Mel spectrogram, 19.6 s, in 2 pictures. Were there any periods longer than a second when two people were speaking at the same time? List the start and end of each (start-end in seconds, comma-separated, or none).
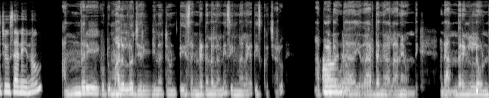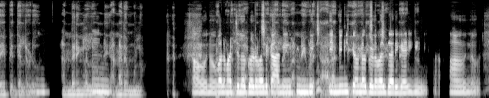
14.0-18.2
